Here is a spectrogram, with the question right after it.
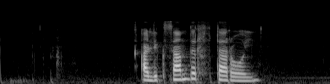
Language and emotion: Russian, neutral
